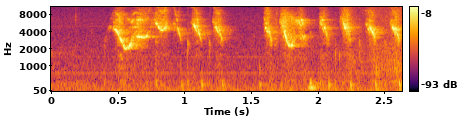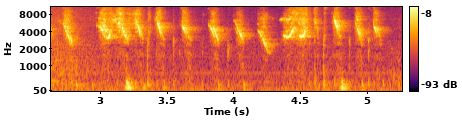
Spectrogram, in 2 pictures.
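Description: A voice mimics goldfinch chirps in quick, high, twittering bursts that come in clusters with short pauses, fairly soft throughout.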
